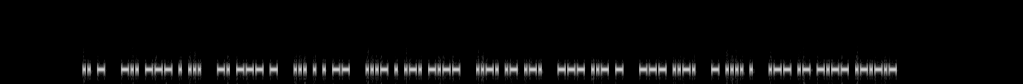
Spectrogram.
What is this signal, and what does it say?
Morse code, heard as a keyed tone, about 52 wpm, 700 Hz. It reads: IT DOES NOT SEEM VERY FAR OUT OF THE WAY.
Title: Sentences from Top 1000 Words - Review Part 1 - 50wpm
